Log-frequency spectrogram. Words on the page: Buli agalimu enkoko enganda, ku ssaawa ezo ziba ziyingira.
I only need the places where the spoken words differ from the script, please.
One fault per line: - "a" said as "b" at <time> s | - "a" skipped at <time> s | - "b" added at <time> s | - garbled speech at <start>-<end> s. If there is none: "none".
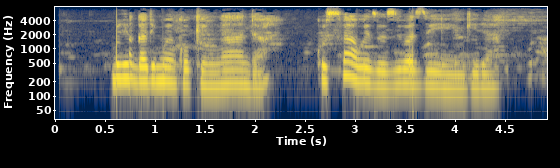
none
